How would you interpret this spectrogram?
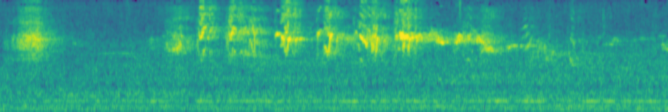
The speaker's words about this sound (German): Kommt hier gerade noch pünktlich zum Ende so ein kleines Vögelchen angeflogen.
